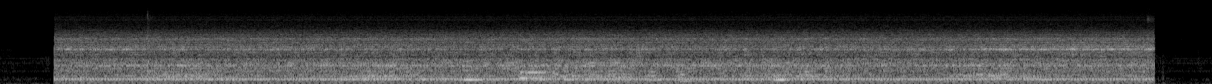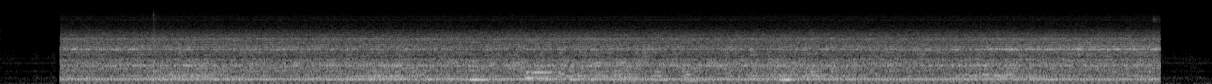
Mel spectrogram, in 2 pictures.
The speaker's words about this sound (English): I call this one a humming EVP because it sounds like someone humming an upbeat tune. I will play this soundbite twice.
